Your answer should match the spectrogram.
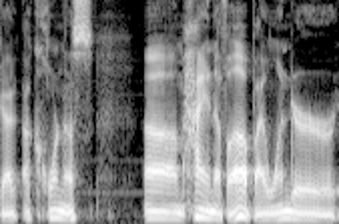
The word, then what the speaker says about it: cornice: So I just wanted to like know how to, and then like the cornice is spelled Cornice. So like cornice. Oh, I was saying cornice.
